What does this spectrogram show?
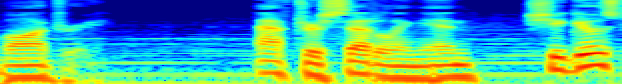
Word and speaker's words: Audrey: Park's house and asks to rent the room they're offering, telling them her name is Oh-do-ri, a mispronunciation of Audrey.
